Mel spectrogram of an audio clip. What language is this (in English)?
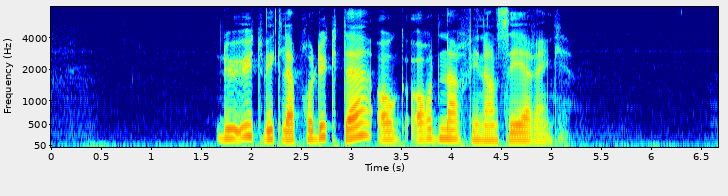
Norwegian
